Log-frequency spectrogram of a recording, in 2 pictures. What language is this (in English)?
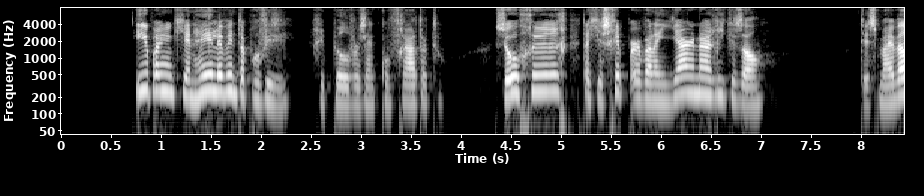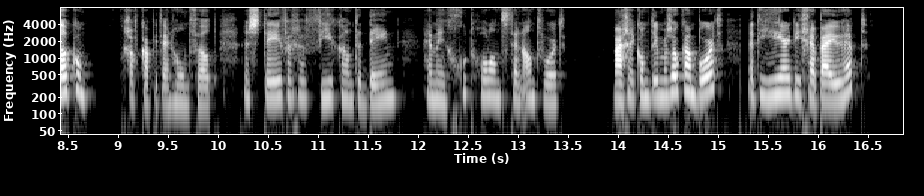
Dutch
